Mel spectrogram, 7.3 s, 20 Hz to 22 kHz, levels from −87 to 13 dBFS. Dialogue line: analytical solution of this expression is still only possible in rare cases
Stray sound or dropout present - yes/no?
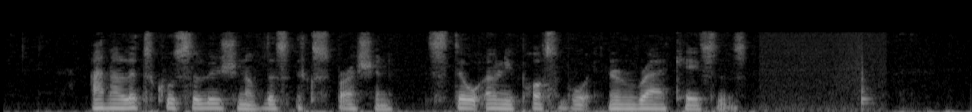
yes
